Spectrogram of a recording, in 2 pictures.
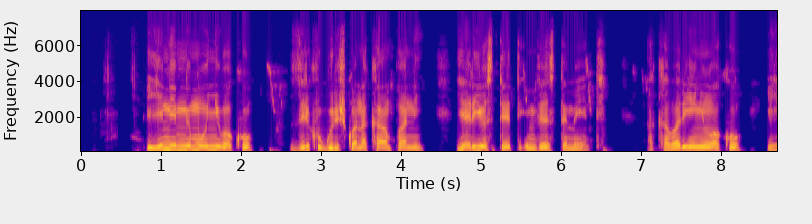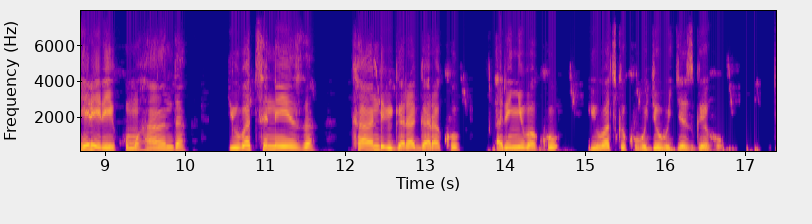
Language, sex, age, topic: Kinyarwanda, male, 18-24, finance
